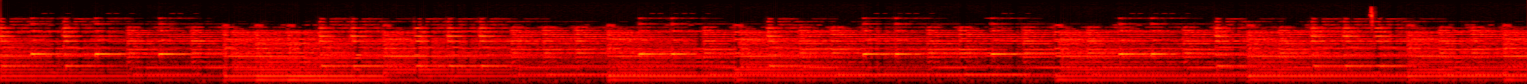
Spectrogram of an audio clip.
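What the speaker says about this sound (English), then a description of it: "this is my first attempt at sonification of DNA." Sonified DNA sequence with one synthetic note per base, an unmusical string of steady tonal notes changing pitch at a regular pace, moderately quiet and with no talk.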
